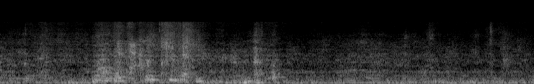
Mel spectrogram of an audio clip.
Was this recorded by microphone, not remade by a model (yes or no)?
no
